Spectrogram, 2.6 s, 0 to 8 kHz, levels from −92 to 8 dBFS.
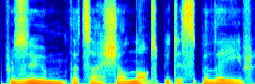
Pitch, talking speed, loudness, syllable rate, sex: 140 Hz, 190 wpm, -19 LUFS, 5.3 syllables/s, male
